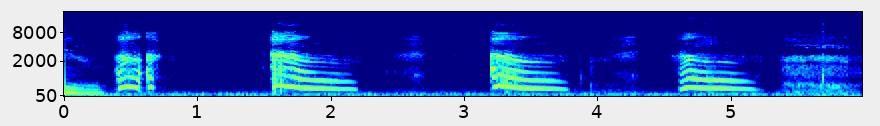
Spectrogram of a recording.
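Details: Three sharp bursts, each followed by a brief high-pitched squeak, with adults saying "bless you" in a small room: infant sneezes.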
